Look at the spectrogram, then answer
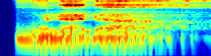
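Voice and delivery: soft breathy murmur under the breath; a whispered oh là là of dread. Acted. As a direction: mutter it almost silently. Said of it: "murmura Rémus".

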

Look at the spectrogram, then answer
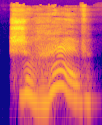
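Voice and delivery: can't believe it, blurt it out; incredulous exclaim. A narrator's reading. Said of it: "s'exclama-t-elle incrédule". (exclamation incrédule)

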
